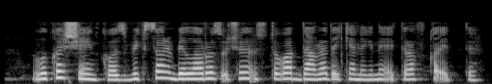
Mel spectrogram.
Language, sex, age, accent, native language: Uzbek, female, 18-24, Namangan, Uzbek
